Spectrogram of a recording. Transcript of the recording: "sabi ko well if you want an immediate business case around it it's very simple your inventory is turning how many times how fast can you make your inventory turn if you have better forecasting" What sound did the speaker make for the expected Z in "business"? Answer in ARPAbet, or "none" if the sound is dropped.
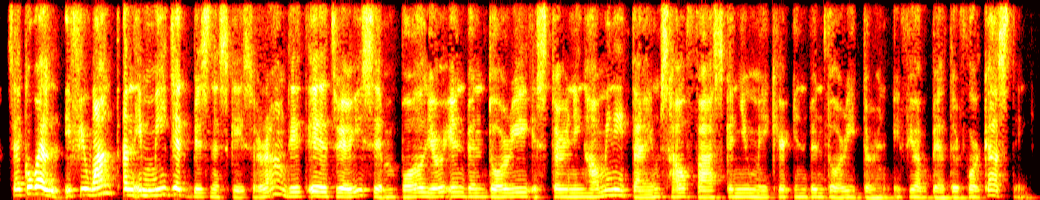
S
